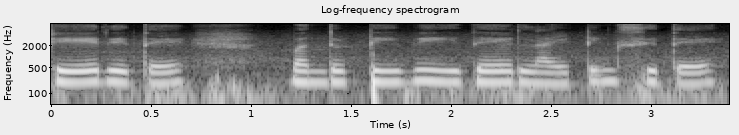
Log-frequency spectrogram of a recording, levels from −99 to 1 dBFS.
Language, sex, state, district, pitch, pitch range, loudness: Kannada, female, Karnataka, Koppal, 200 Hz, 190-205 Hz, -19 LUFS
